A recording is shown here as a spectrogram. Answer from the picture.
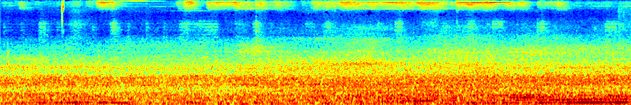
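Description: Locomotive-hauled NJ Transit commuter train running along the platform: a steady rumble of wheels on the rails with a low, wavering hum, growing slightly louder toward the end.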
